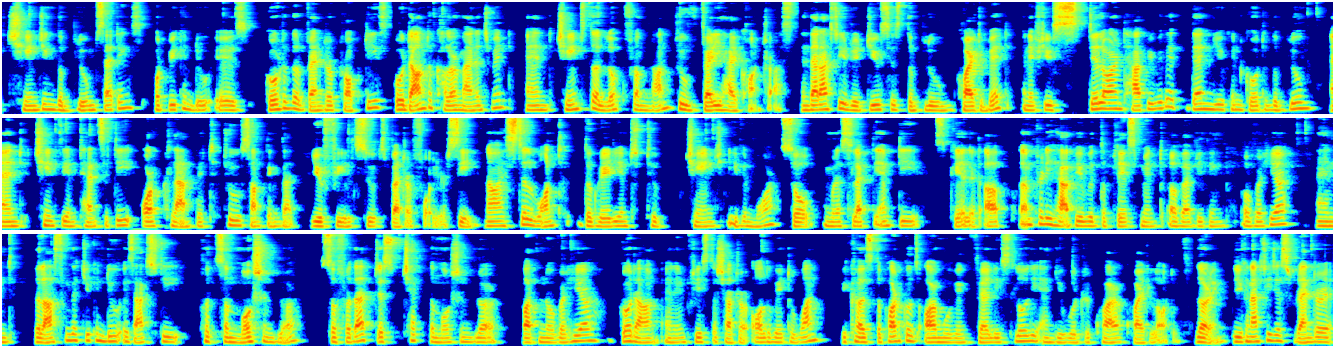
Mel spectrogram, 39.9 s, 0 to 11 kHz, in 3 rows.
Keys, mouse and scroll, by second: 0.2 click, 2.3 click, 3.9-4.4 scroll down 4, 4.4 click, 4.9-5.9 scroll down 1, 5.9-7.0 drag, 8.5 scroll up 3, 9.5 scroll down 2, 12.3 scroll up 2, 13.1 click, 13.9 click, 17.1 space, 18.1 click, 20.4 drag, 21.6 s, 26.3 click, 27.1 space, 30.8 click, 32.3 click, 33.0 scroll down 1, 33.5 click, 39.1 click.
